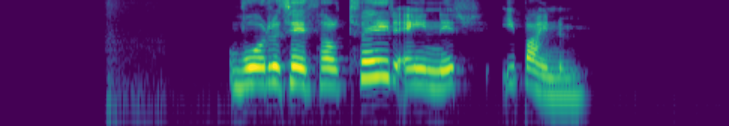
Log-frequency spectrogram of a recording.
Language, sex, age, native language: Icelandic, female, 50-59, Icelandic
